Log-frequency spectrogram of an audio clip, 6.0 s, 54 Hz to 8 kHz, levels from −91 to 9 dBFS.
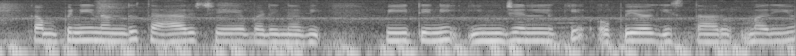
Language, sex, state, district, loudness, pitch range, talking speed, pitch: Telugu, female, Andhra Pradesh, Srikakulam, -15 LUFS, 190-215 Hz, 100 wpm, 205 Hz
